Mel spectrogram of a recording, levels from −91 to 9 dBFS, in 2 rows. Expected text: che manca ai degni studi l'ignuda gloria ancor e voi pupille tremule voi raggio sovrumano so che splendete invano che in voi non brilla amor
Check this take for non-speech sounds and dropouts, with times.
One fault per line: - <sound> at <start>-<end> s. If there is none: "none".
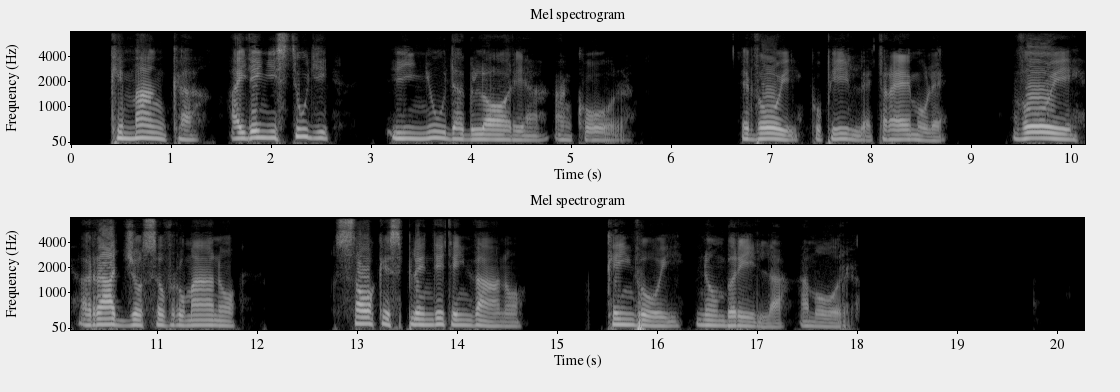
none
